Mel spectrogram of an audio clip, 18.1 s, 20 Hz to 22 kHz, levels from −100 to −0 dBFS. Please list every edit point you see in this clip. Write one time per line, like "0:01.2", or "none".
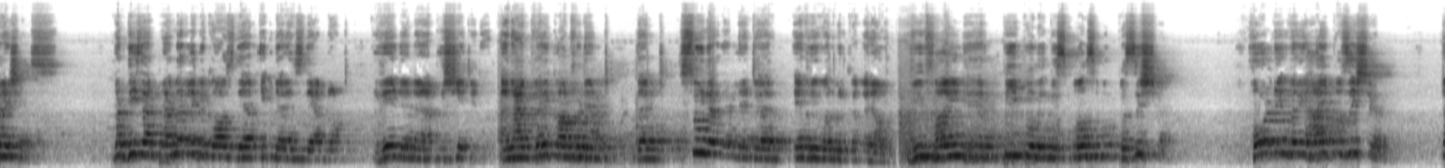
0:06.1
0:11.2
